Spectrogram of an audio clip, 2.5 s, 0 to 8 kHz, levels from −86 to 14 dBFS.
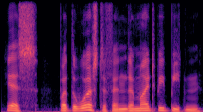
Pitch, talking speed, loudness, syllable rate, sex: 125 Hz, 190 wpm, -17 LUFS, 5.2 syllables/s, male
